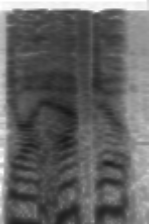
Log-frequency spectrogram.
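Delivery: low, feeble reluctance; dazed, low-voiced complaint; weary Bobcat. A narrator's reading.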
